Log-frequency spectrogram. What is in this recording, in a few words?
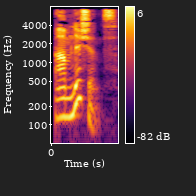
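"omniscience", English, British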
